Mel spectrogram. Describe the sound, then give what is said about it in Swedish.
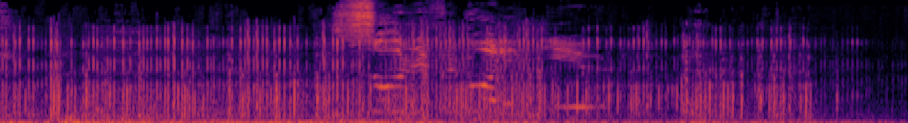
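A steady, loud low rumble fills a car interior while people sit in the car on the way to a meetup in Skåne, the constant drone of engine and road noise, with a person talking in Swedish over it throughout. “Det, det låter lite för som sagt, vi sitter i bilen”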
